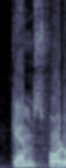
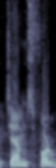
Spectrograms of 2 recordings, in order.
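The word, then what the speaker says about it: Chelmsford: अब कोई बच्चे हैं जो इसको कैम्सफोर्ड बोलेगा, कोई चेम्सफोर्ड बोलेगा, तो प्रोनाउंसिएशन आपके एंड तक है, जो आप कहना चाहें वो कह सकते हो।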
